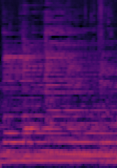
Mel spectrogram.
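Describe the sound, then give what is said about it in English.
A sustained electric guitar chord rings out through a Sea Machine chorus pedal and Ghost Echo pedal, on an out-of-phase setting, with a lush, shimmering chorus effect, steady and fairly loud, with no talking over it. “It's a nice, rich chorus.”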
